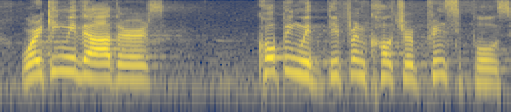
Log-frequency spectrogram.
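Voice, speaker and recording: Lively intonation marks this man's speech in a Korean accent. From South Korea. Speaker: graduate student speaker. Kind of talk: commencement speech.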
